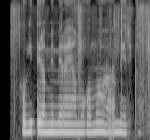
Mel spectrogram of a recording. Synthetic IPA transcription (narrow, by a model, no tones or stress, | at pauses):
hoɣitiɾamimɛɾajamuɣɔmawa̰ːmɛɾika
